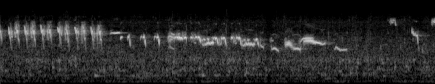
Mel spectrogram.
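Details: European robin opening with a fast, even stutter of high notes, then sliding into descending warbled twitters and whistles, ending in thin high squeaks.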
